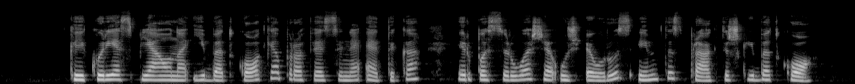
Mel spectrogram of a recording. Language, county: Lithuanian, Šiauliai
